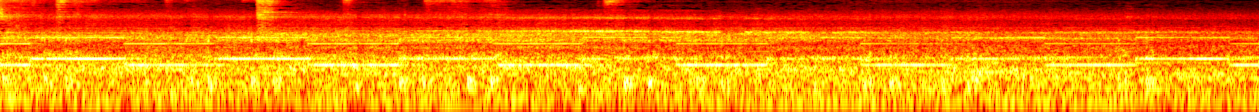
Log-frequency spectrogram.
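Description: Electric commuter train passing close by, its wheels and traction equipment making a steady rumble. Over it an electronic level-crossing alarm repeats two alternating tones, low then high, about once a second.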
